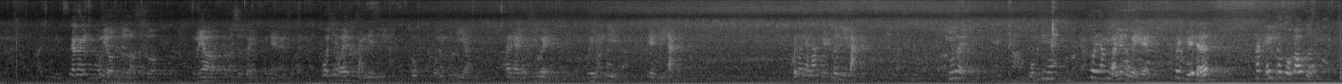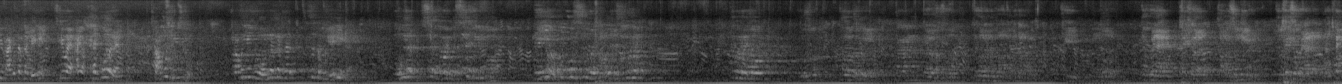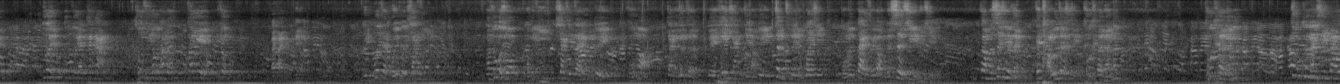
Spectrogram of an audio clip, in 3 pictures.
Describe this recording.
Walking through the site in protest, People and students occupied the Legislative Yuan, Binaural recordings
